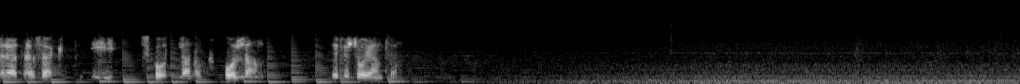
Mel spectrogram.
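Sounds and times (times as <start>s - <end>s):
speech: 0.0s - 4.1s
Boeing 747 airliner engine roar: 5.1s - 10.1s.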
